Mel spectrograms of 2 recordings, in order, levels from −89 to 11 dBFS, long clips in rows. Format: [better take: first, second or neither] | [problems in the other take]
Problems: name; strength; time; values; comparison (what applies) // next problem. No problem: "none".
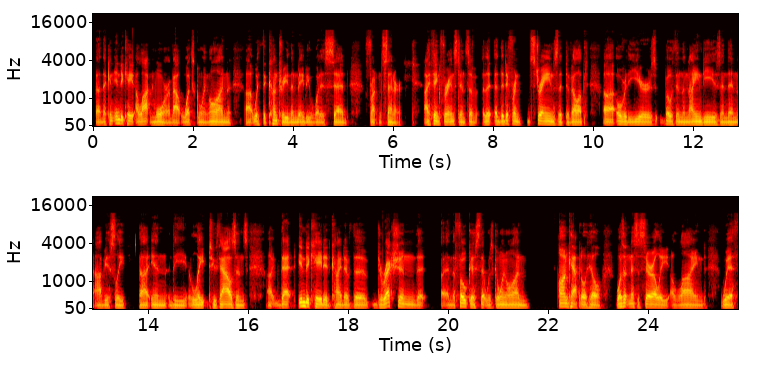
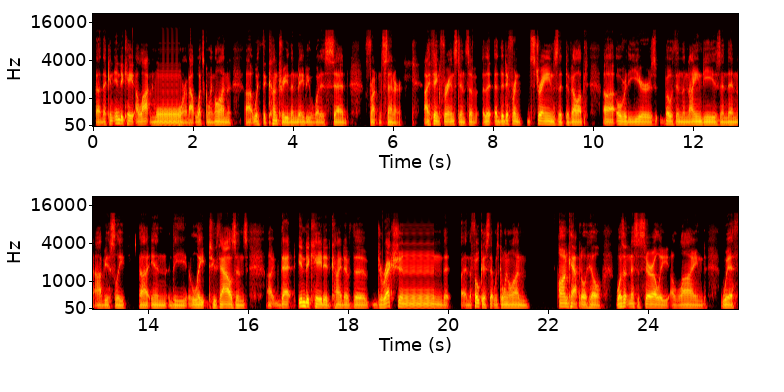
first | audio freezing; at 1.5 s and at 19 s for 0.5 s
